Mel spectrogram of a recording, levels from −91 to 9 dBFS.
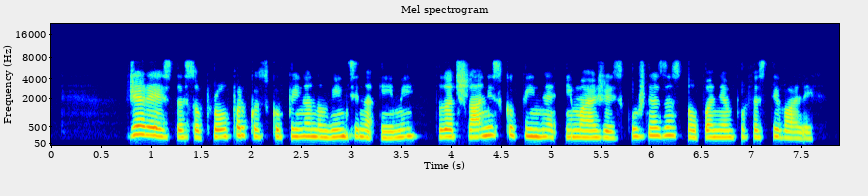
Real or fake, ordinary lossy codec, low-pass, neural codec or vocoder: fake; none; 7.2 kHz; vocoder, 22.05 kHz, 80 mel bands, WaveNeXt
